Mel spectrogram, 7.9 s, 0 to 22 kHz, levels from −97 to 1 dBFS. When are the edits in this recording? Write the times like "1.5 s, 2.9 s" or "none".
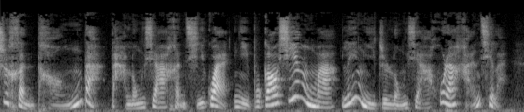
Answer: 1.6 s, 3.5 s, 5.1 s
